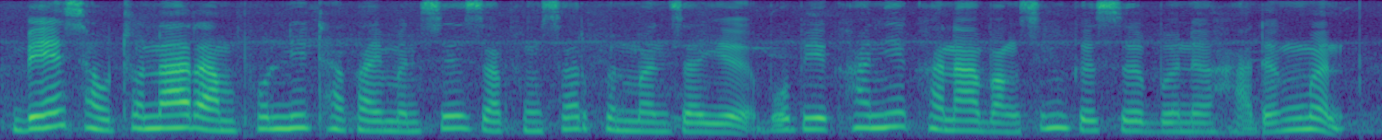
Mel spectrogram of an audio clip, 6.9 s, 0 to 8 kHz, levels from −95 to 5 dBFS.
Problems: constant background noise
